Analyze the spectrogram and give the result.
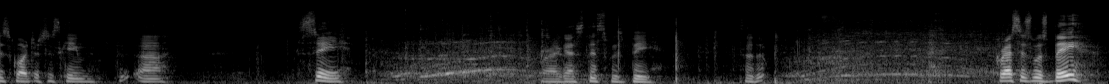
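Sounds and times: faint hum rising and falling: 3.1 - 6.6, 7.3 - 11.0
chalkboard panel rolling rumble: 3.7 - 6.3, 7.5 - 10.8.

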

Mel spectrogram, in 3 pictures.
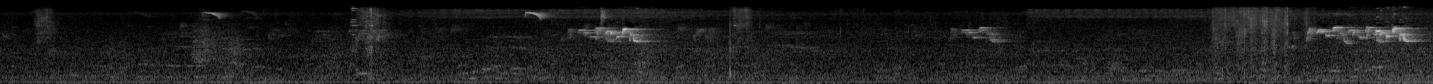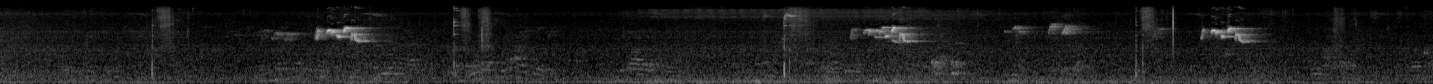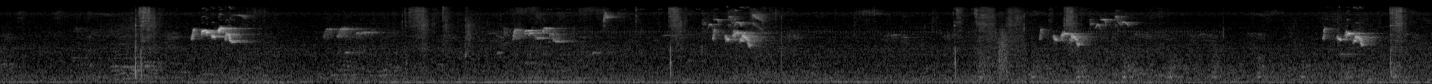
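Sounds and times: bird chirping: 1.8 - 8.3, 12.8 - 14.3, 16.8 - 18.3, 22.1 - 27.0, 30.4 - 31.3, 33.6 - 36.8, 37.4 - 42.8.

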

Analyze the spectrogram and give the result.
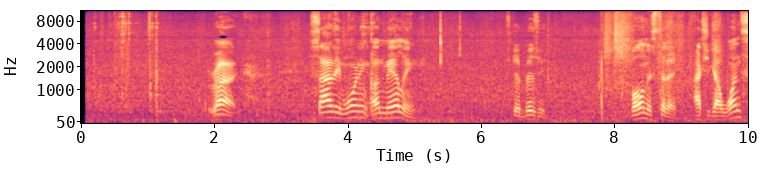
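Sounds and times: light high clinks and jingles: 0.1 - 1.8, 2.4 - 5.9
outdoor background noise: 0.1 - 10.0.

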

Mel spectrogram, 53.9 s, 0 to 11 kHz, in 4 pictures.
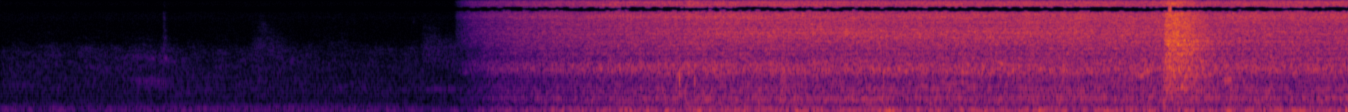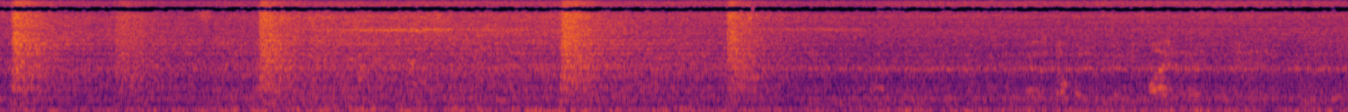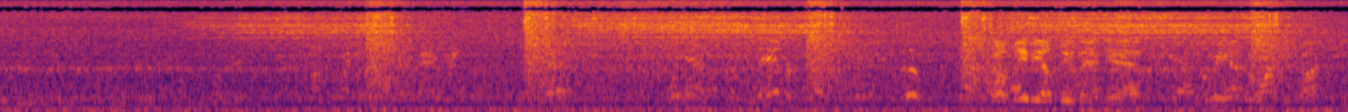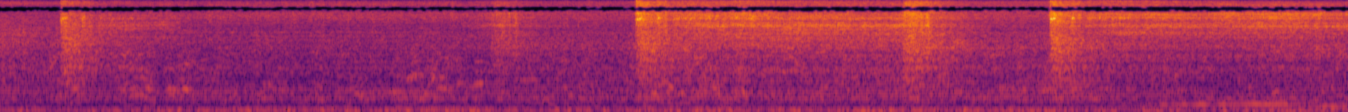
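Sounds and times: hiss of steam: 4.6 - 53.9
steam locomotive exhaust chuffs: 4.6 - 53.9.

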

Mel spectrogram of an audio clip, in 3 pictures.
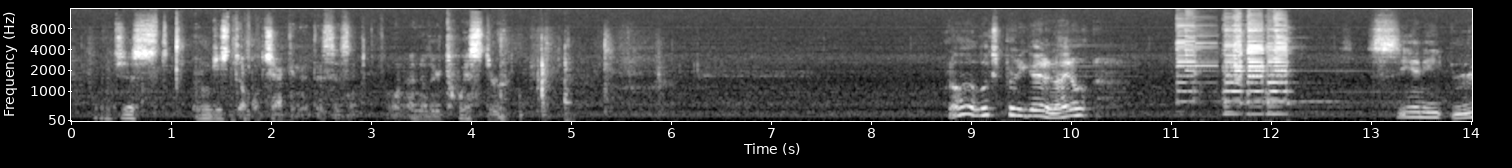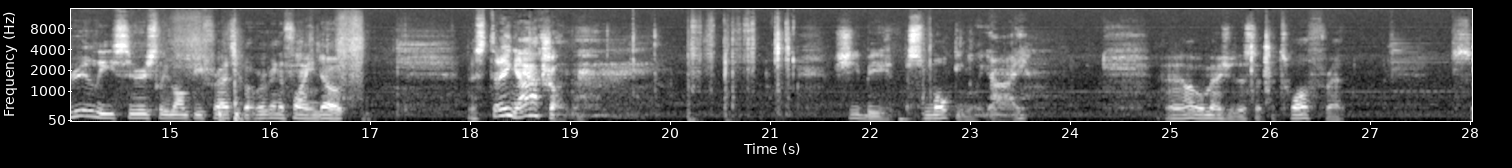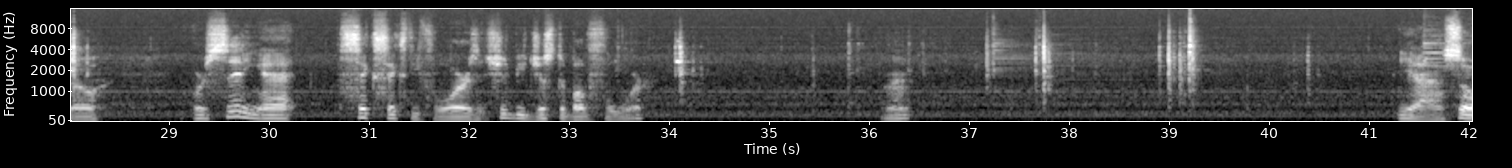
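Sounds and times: high metallic ring: 11.0 - 14.1
soft rubbing scrape: 14.8 - 15.5, 16.4 - 17.0.

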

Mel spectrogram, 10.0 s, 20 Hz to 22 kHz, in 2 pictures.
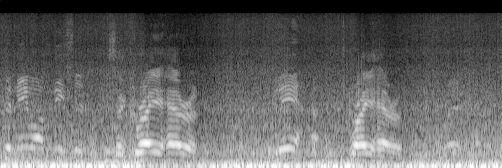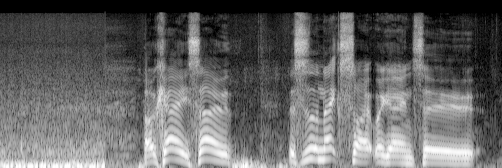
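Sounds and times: boat engine rumble: 0.0 - 8.2.

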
